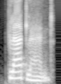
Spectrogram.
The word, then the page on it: platteland: Indian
